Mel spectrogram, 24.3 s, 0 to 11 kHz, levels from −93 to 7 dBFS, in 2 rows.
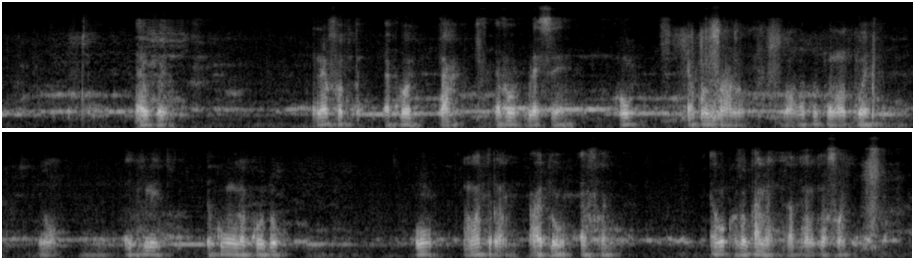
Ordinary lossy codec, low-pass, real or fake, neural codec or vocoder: Opus, 16 kbps; 7.2 kHz; fake; codec, 16 kHz, 4 kbps, FreqCodec, larger model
